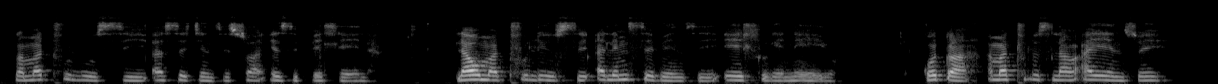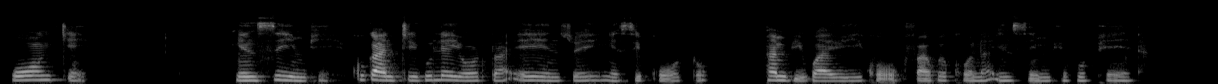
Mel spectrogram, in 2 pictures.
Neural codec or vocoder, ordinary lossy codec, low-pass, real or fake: none; Opus, 16 kbps; 7.2 kHz; real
